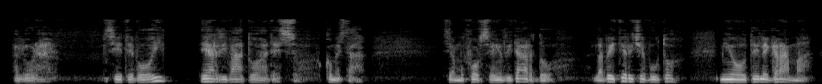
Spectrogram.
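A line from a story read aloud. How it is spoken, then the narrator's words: Breathless, panting questions. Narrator (Italian): mi ha domandato, ansimando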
